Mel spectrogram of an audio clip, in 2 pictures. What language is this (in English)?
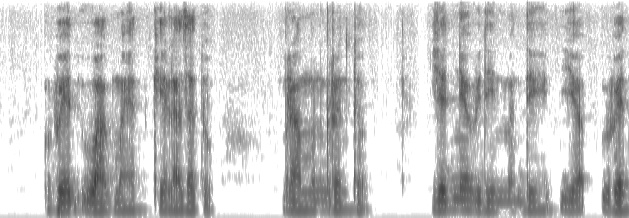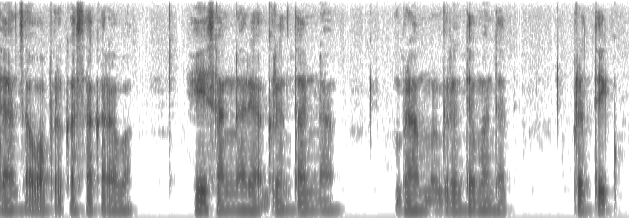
Marathi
